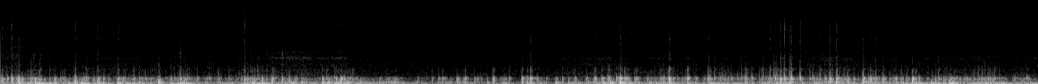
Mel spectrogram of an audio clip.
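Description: Fingertips and short nails of both hands scratch the hollow silver metal mesh grille of a handheld-size condenser microphone, sometimes with the mouth open so faint mouth sounds may slip in. The result is a dense, continuous, muffled rumble of rapid scratches, heavy in the low end with almost nothing bright, swelling and easing in loudness throughout.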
